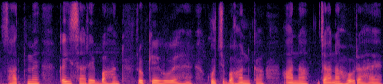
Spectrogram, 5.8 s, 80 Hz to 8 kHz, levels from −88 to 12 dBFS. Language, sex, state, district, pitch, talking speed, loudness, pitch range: Hindi, male, Karnataka, Bangalore, 145 Hz, 165 wpm, -20 LUFS, 140-155 Hz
